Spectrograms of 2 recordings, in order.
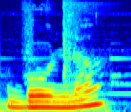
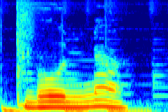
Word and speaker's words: बोलना: Pronunciation this verb बोलना, B O L N A बोलना।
